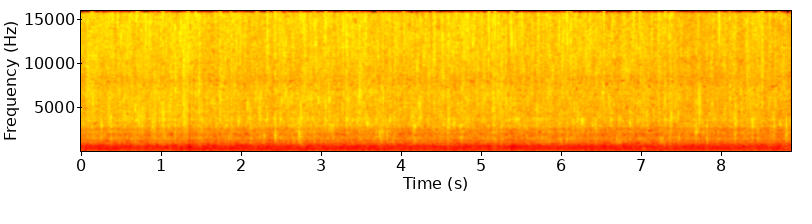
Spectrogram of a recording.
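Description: Onions frying in hot oil with curry leaves for a fenugreek curry, giving a steady, loud, dense sizzle that holds evenly throughout with no talking.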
